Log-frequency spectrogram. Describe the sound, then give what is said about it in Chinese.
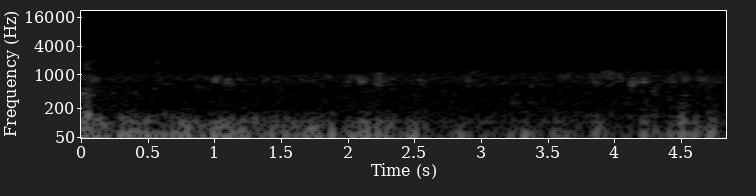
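Small sparrows, at least four, chirp continuously in a fenced-off area where no people go: a busy scatter of short, high-pitched cheeps repeating in quick, irregular bursts over a steady low rumble of background noise. “你听那个那个吱吱吱吱吱那个那个叫声，就是两鸟的叫声。这是小麻雀。”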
